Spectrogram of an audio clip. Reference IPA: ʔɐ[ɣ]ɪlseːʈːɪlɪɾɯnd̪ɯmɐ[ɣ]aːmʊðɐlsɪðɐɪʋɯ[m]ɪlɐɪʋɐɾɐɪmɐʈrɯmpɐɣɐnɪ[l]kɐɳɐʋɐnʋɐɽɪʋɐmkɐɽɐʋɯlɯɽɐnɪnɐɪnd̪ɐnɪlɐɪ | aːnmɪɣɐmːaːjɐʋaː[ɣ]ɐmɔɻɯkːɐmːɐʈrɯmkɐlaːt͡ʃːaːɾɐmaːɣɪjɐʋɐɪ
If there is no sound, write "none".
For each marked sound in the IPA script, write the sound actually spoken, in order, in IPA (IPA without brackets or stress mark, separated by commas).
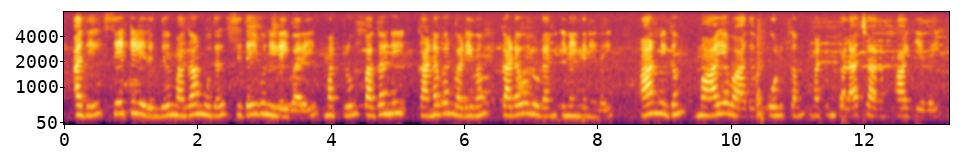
ð, ɣ, n, l, ð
